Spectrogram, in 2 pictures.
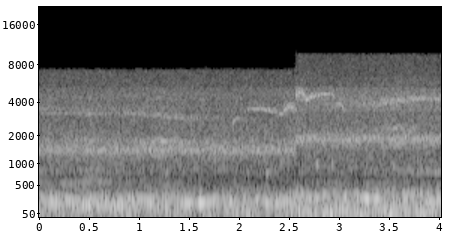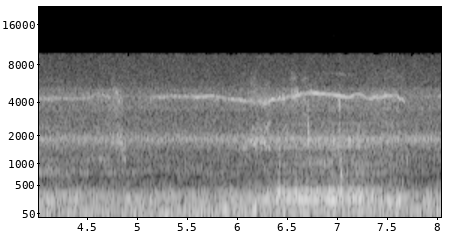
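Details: Angry baby macaque, jumping about in a temper, cries in a drawn-out high-pitched wail that slides upward and then holds with small wobbles, over a steady lower hum and rough low background noise.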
